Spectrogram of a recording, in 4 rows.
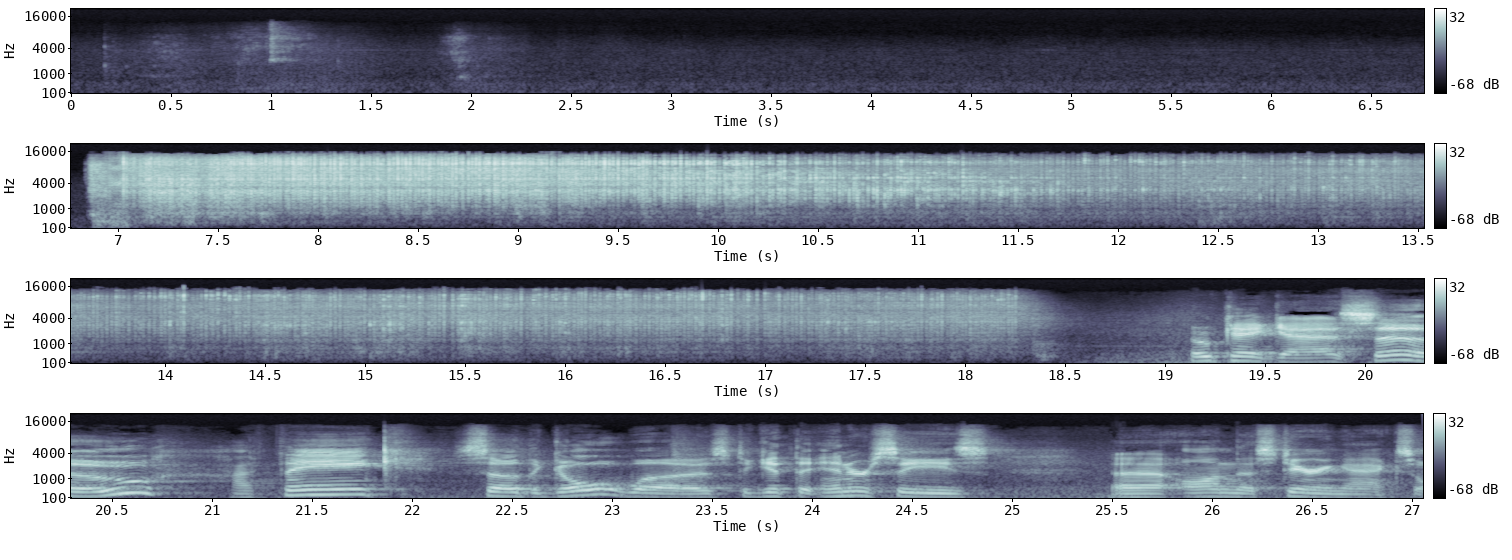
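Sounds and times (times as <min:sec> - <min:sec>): arc welder crackling and hissing: 0:06.8 - 0:18.6.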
